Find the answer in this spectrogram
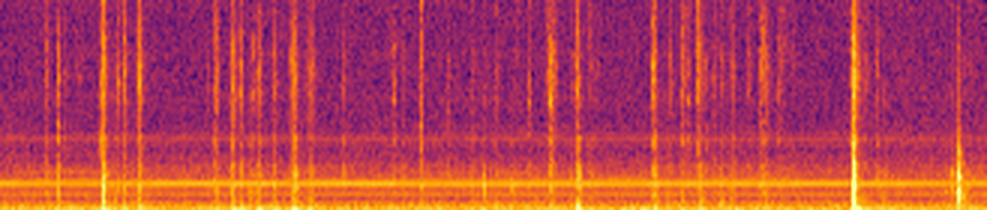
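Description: Computer keyboard being typed on: faint, irregular keystrokes, with one louder click near the end, over a faint steady whine.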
